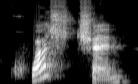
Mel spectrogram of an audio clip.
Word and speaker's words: question: But for question, we actually say a ch sound, not the sh.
